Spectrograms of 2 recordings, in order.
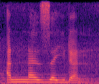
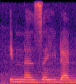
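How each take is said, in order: First: The first word starts with an 'a' vowel. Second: The first word starts with an 'i' vowel. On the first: The speaker calls it wrong. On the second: The speaker calls it right. "wajib dibaca kasroh"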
